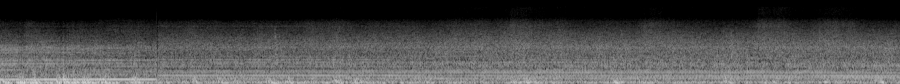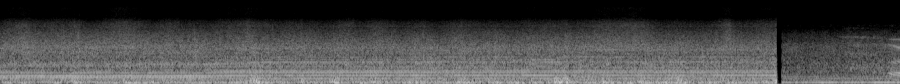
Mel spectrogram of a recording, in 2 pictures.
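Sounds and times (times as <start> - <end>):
outboard motor running: 0.0 - 18.0
wind and water rushing: 0.0 - 18.0.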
